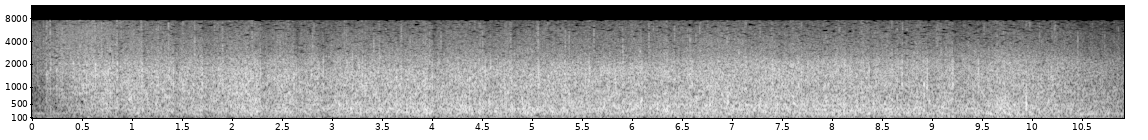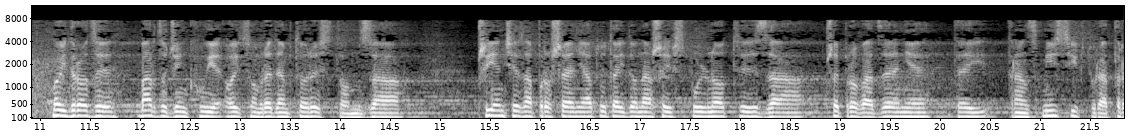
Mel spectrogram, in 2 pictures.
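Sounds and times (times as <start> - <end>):
applause from a large audience: 0.0 - 11.4
speech: 11.1 - 21.8.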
